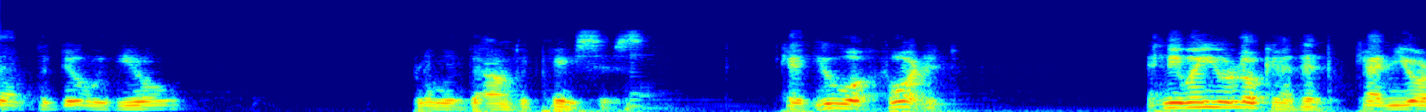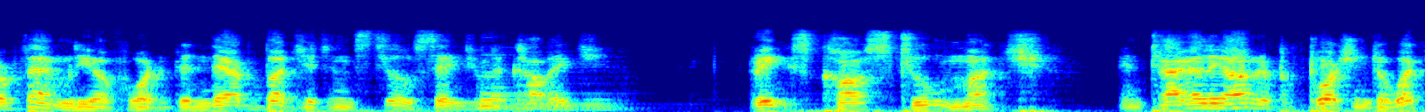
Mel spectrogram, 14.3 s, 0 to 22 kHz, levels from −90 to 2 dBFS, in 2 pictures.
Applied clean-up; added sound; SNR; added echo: neural mask model DeepFilterNet 3.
